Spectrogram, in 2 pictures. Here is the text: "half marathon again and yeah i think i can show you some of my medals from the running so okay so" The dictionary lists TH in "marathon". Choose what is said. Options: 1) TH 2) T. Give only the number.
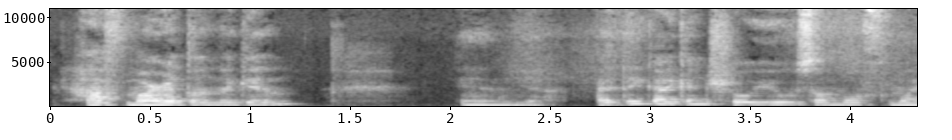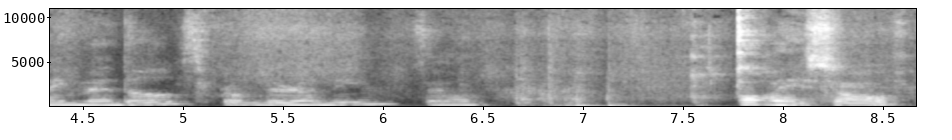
2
